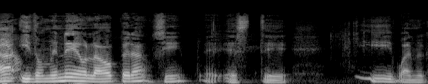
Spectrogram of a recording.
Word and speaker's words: Idomeneo: Ahí se pronuncia, está, bueno, mal pronunciado, es Idomeneo, rey de Creta, y el rapto del Serrallo.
